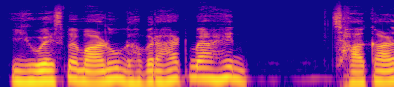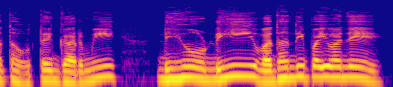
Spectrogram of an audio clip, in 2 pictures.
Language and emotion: Sindhi, fearful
